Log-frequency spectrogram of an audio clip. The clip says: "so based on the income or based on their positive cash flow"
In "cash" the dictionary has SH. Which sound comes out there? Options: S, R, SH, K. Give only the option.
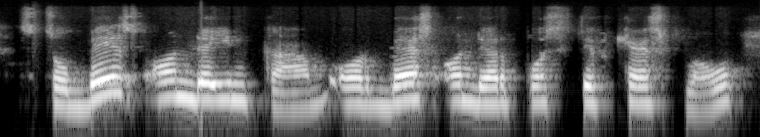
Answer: S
